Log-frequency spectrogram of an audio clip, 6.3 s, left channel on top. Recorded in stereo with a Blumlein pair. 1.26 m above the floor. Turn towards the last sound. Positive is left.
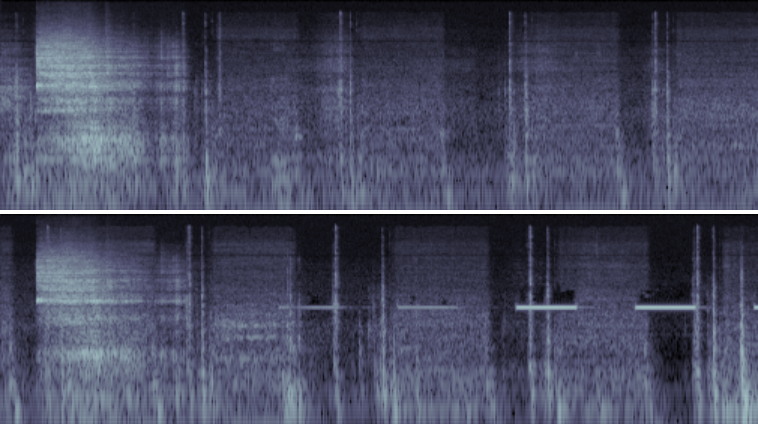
turn(degrees=65)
